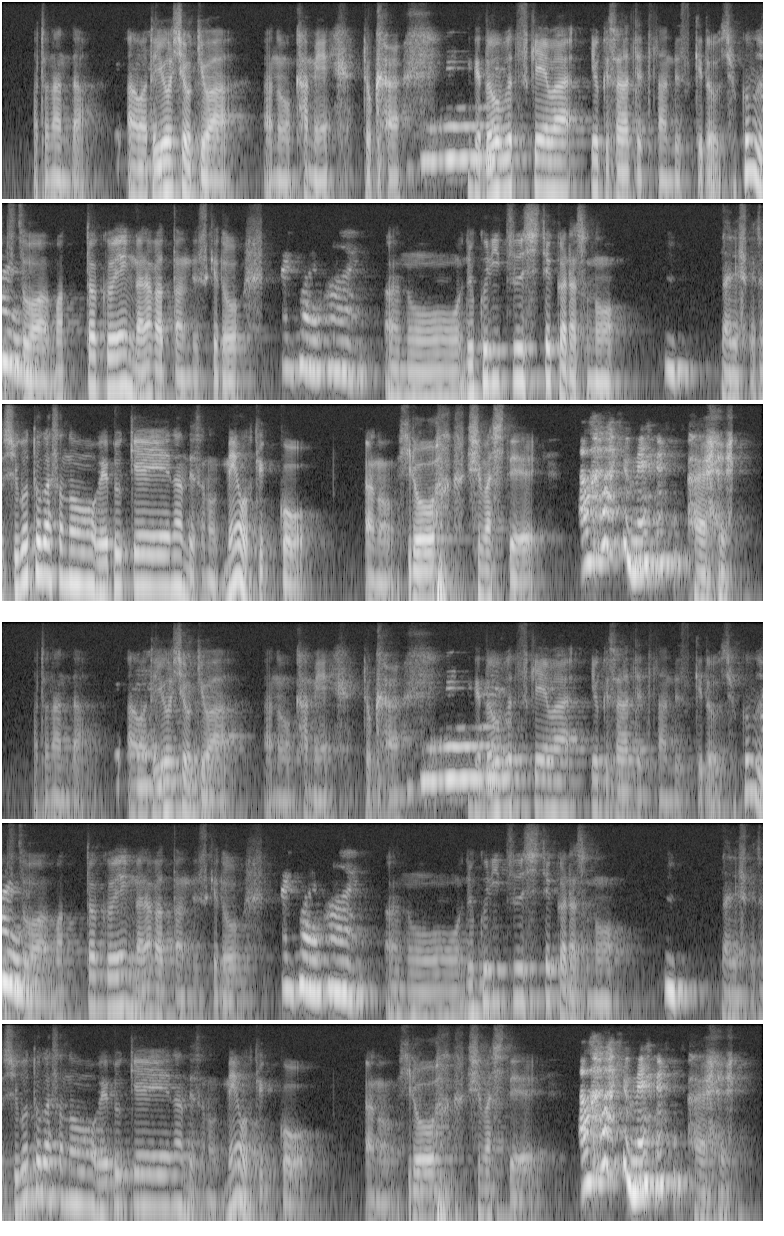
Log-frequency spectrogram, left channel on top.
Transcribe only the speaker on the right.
えー、
えー
はいはいはいはい。
うん。
あ、夢 <laughs>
